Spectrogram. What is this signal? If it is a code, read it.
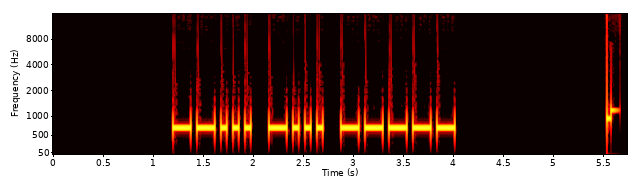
Morse code, heard as a keyed tone, about 20 wpm, 700 Hz. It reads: 7B0
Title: Three Letter-Number Combinations - 20wpm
